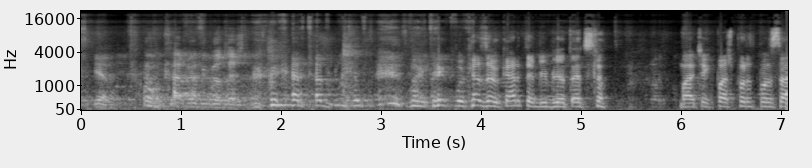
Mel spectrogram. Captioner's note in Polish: śmiech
